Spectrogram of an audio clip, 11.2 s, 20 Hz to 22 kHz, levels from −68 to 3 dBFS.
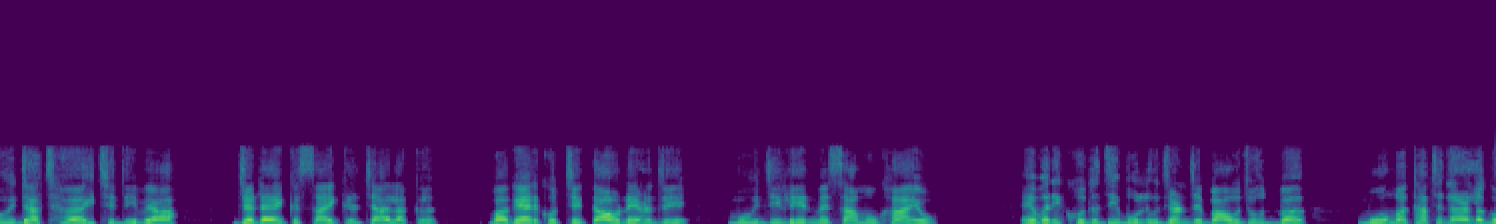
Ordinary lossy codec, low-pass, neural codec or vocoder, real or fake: none; none; codec, 16 kHz, 0.8 kbps, ZipCodec; fake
